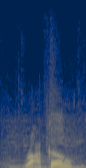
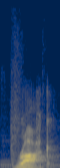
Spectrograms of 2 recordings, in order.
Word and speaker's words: Roch: Rocco, did I say his name right? Rock.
